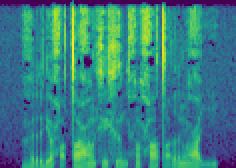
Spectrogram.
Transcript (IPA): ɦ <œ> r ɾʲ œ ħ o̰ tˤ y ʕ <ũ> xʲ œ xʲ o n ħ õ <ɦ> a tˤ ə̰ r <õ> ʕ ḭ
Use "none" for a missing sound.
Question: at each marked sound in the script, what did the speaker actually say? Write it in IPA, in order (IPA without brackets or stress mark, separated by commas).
œ, õ, ħ, ũ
